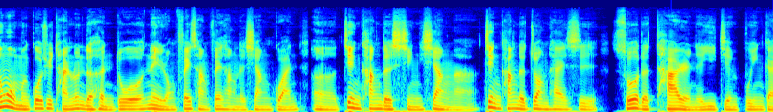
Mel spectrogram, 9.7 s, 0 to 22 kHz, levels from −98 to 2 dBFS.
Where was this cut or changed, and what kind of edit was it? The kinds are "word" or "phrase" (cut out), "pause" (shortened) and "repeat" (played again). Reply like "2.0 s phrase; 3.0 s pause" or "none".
3.8 s pause; 7.6 s pause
